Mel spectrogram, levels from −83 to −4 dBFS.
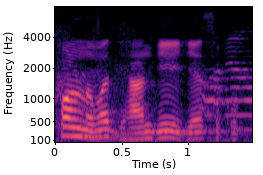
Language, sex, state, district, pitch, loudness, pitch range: Garhwali, male, Uttarakhand, Tehri Garhwal, 155 Hz, -34 LUFS, 135-200 Hz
